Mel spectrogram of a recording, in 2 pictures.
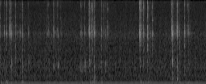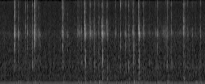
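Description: Typing on a computer keyboard: faint, irregular keystrokes as a sentence is typed out.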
